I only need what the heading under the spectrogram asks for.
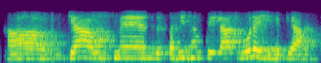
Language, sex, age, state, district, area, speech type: Hindi, female, 30-45, Bihar, Samastipur, rural, conversation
